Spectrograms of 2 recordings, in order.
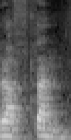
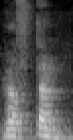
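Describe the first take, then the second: First: Both vowels are said as open 'a' sounds. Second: Both vowels are said as rounded 'o' sounds. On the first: This is the modern way of saying it. "তো এটা আধুনিক হলে রাফতান" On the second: This is the older way of saying it. "ধরো আগে এটাকে পরে তোলো রফতন"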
